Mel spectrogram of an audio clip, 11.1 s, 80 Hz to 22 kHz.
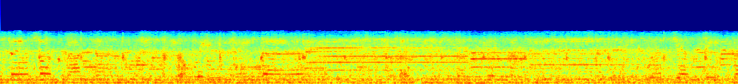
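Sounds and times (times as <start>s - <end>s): music on car radio: 0.0s - 11.0s.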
